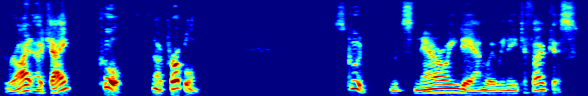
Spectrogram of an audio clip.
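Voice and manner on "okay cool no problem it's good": upbeat. Real, not acted. Coach reassures, pitch jumps.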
